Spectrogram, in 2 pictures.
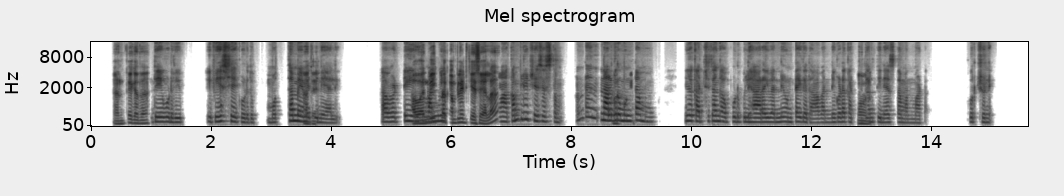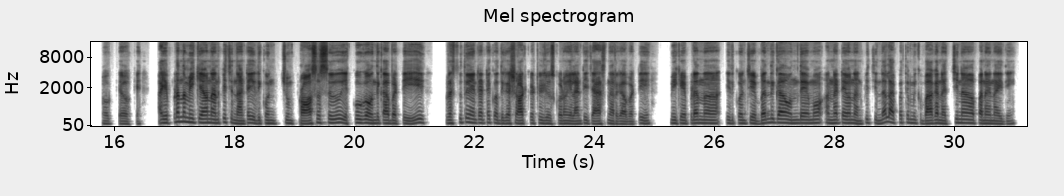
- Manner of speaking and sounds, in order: in English: "వేస్ట్"; in English: "వన్ వీక్"; in English: "వన్ వీక్‌లో కంప్లీట్"; in English: "కంప్లీట్"; in English: "ప్రాసెస్"
- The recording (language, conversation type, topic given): Telugu, podcast, మీ కుటుంబ సంప్రదాయాల్లో మీకు అత్యంత ఇష్టమైన సంప్రదాయం ఏది?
